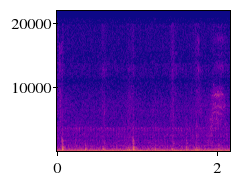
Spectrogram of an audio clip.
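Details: 1.9 TDI diesel idling after warm-up, clutch in and first gear selected: soft, regular thumps about three a second; new since a second-to-third shift, lever springs back and goes tight; gearbox cause unclear.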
